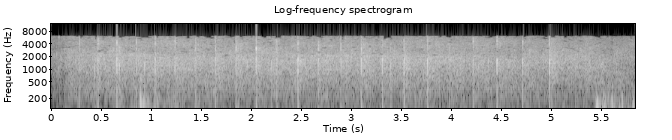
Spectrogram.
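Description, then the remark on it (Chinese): A crowd applauds steadily for about six seconds, many hands clapping in a dense, crackling wash with sharper individual claps popping out, holding an even loudness throughout with no voices. “再拍一次，鼓掌一次，谢谢。”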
